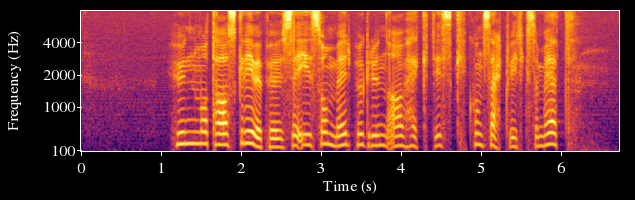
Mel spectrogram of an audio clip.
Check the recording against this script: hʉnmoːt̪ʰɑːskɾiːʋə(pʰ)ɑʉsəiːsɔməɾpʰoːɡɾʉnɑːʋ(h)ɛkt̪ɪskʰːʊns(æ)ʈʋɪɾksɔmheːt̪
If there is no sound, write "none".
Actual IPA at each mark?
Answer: pʰ, h, æ

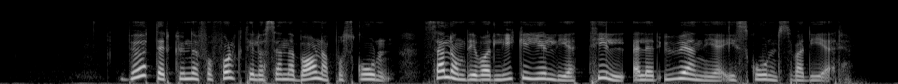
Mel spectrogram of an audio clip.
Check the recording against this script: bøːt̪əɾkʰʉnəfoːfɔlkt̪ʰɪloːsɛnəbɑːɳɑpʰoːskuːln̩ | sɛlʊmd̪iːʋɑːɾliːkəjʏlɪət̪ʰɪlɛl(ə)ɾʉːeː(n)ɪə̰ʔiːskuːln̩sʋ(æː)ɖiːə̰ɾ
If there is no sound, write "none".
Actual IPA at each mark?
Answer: ə, n, æ

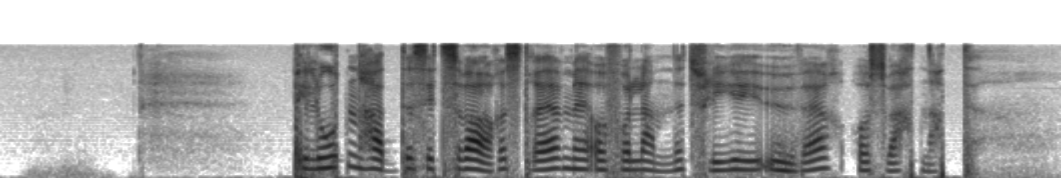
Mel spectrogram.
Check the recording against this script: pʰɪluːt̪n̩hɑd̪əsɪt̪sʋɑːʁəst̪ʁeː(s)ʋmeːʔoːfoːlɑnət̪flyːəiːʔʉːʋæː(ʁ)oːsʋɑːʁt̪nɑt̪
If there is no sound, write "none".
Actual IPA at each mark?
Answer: none, ʁ

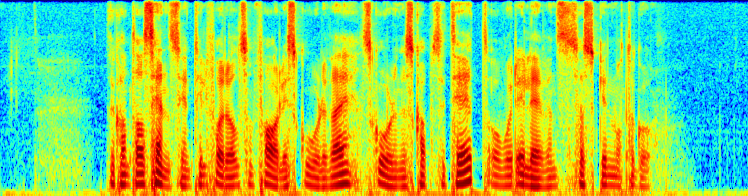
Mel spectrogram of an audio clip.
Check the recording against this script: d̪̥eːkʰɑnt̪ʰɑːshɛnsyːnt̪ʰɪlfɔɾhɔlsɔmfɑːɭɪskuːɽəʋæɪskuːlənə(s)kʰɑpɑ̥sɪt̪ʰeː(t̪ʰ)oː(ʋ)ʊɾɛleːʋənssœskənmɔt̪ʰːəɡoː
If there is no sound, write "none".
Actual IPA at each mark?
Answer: s, t̪ʰ, ʋ

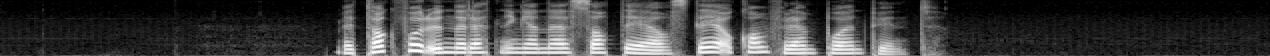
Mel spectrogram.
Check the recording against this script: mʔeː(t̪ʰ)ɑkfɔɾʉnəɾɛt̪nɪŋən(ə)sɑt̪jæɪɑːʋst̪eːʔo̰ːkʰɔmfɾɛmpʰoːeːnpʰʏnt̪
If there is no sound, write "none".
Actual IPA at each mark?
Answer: t̪ʰ, ə

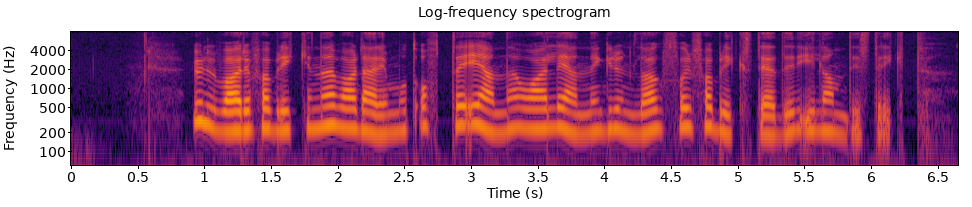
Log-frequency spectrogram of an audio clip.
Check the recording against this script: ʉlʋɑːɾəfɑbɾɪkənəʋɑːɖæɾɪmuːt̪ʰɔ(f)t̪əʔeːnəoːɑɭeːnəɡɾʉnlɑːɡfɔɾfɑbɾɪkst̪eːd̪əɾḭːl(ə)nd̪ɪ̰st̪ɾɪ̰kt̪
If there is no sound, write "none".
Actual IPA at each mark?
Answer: f, ɑ

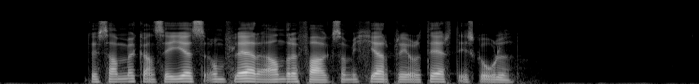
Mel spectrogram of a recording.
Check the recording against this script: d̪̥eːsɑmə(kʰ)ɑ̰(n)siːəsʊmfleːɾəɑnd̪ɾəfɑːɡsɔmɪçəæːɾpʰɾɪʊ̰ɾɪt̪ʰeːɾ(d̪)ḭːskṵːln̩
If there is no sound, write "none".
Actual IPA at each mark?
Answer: kʰ, n, t̪

